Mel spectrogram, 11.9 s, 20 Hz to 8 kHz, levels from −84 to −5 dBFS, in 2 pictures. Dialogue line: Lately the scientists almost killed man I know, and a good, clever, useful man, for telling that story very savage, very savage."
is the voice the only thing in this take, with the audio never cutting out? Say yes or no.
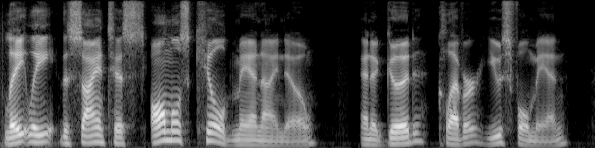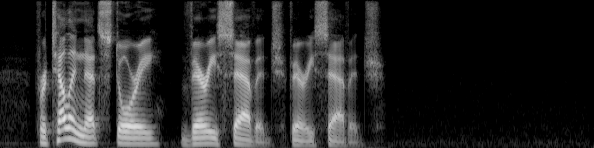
yes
